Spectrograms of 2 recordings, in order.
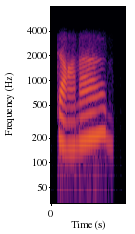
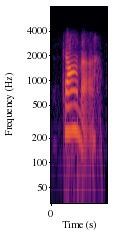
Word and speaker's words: Dana: This is Donna B, as in boy, calling from Denver, Colorado. My name is spelled D-A-N-A, but pronounced Donna.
